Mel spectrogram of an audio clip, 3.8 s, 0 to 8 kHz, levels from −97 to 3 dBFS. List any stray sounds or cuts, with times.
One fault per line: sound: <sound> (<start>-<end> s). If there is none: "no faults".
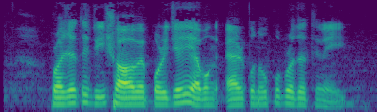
no faults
